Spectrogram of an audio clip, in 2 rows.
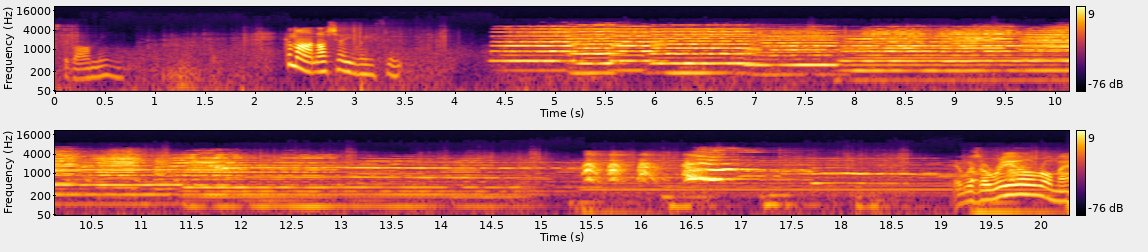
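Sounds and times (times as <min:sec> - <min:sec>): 
speech: 0:00.1 - 0:01.7, 0:02.3 - 0:03.6
sustained orchestral tones: 0:04.4 - 0:20.2
faint howling of coyotes in the hills: 0:15.3 - 0:20.2
dog barking at night: 0:15.4 - 0:17.2.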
